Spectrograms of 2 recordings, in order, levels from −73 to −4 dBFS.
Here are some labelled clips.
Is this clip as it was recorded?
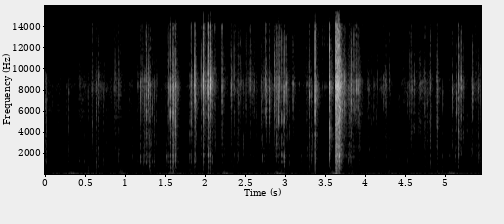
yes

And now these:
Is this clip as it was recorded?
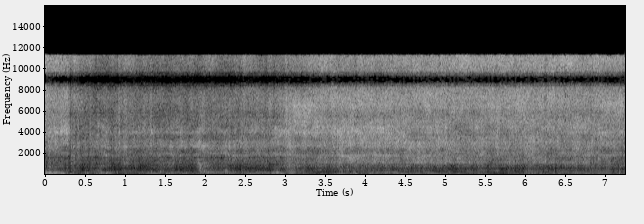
no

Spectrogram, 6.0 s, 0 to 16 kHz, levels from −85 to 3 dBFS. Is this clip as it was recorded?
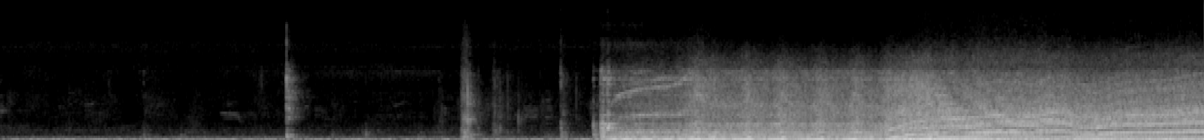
yes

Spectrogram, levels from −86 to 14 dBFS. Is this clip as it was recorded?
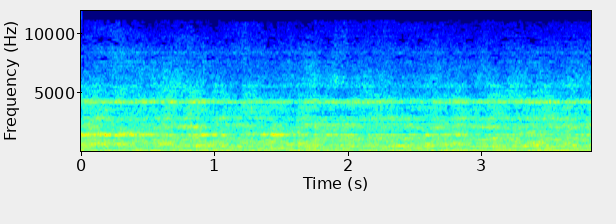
no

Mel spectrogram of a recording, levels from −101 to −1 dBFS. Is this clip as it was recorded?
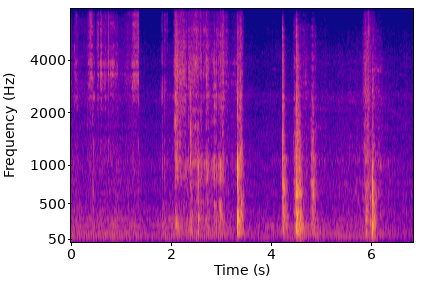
yes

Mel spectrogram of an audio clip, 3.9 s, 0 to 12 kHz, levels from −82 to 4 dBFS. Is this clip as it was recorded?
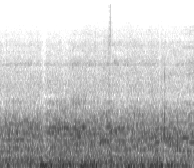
no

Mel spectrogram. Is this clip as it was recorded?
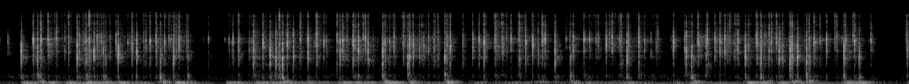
no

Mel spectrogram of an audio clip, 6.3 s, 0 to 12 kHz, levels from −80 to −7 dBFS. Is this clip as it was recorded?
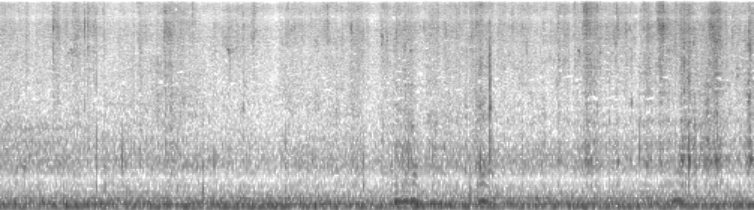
yes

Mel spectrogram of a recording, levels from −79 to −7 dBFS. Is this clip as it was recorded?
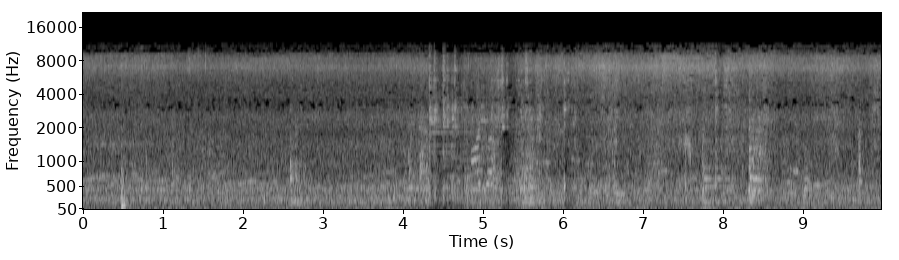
yes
